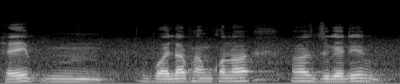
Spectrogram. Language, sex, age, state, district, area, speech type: Assamese, male, 18-30, Assam, Sivasagar, urban, spontaneous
